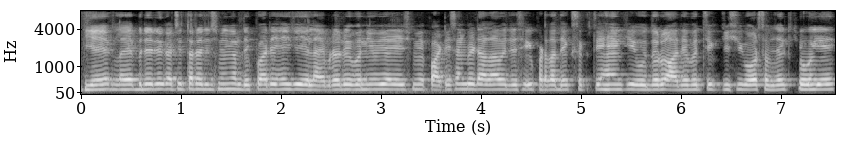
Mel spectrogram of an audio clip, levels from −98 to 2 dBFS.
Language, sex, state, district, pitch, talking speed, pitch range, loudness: Hindi, female, Rajasthan, Bikaner, 180 Hz, 310 wpm, 175-180 Hz, -15 LUFS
